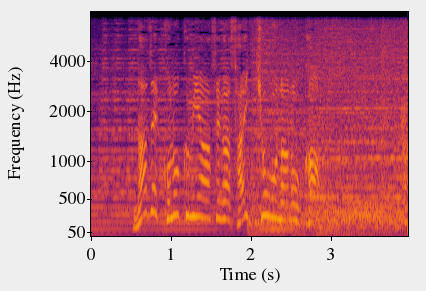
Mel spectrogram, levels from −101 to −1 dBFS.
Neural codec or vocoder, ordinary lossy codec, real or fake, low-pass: none; none; real; 7.2 kHz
